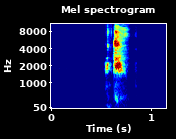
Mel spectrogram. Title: Sneezing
